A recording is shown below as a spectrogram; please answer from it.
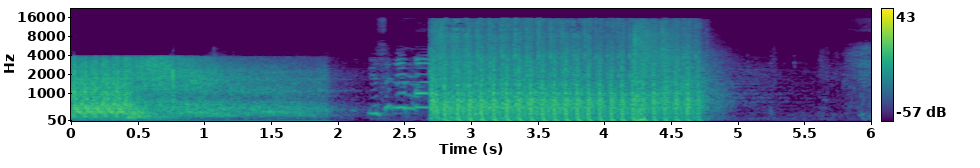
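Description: Machine-gun sound effect dubbed over the picture: a dense burst that fades over about two seconds, then after a short gap a rapid, evenly spaced burst of gunfire lasting about two seconds that stops suddenly.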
